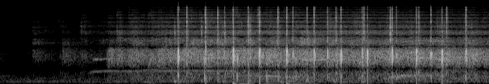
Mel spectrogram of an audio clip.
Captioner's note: crowd applauds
